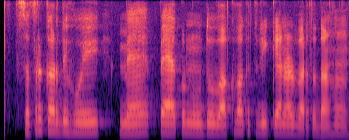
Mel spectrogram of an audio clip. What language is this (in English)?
Punjabi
